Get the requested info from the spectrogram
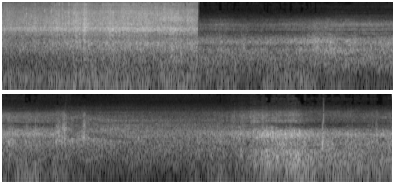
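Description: Waves breaking and washing over jetty rocks, with wind buffeting the microphone. A louder surge of surf comes near the end.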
